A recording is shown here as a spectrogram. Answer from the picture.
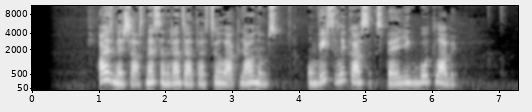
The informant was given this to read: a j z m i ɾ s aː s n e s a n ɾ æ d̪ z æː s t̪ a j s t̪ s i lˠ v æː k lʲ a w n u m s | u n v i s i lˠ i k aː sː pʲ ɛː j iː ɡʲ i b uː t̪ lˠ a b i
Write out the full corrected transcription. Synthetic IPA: a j z m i ɾ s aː s n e s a n ɾ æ d̪ z æː t̪ a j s t̪ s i lˠ v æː k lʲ a w n u m s | u n v i s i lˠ i k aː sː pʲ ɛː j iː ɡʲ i b uː t̪ lˠ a b i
